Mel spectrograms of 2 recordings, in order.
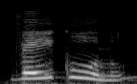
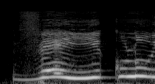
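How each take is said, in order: First: "Veiculo" stressed on CU, slow. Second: "Veículo" stressed on Í, slow. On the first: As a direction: say "Veiculo" as vei-CU-lo, slowly. (tônica em CU: "Veiculo") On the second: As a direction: say "Veículo" as ve-Í-cu-lo, slowly. (tônica em Í: "Veículo") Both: Shown as a demonstration. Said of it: "dependendo da pronúncia da palavra".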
